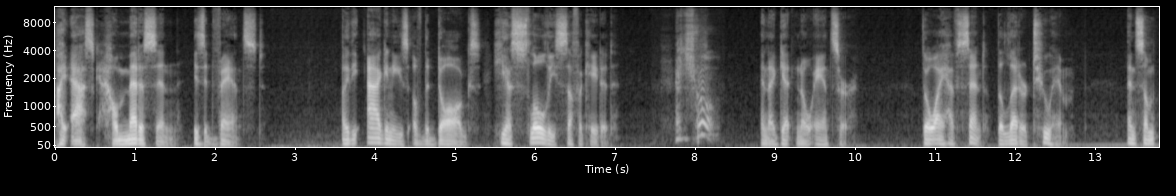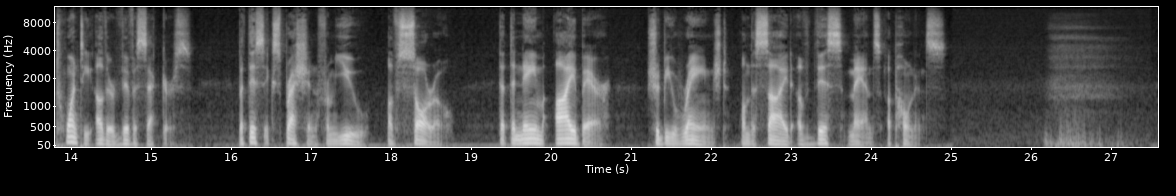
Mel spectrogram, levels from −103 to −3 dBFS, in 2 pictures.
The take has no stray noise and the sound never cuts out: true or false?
false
